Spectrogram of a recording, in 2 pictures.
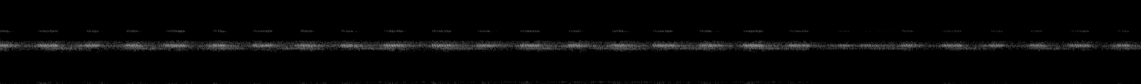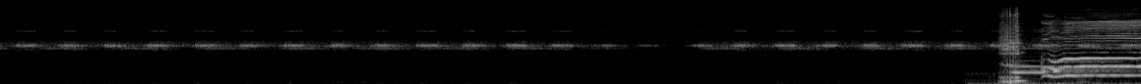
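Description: Cricket chirping steadily at one high pitch, about two to three chirps a second, with a brief break a little after halfway. Music with singing comes in at the very end.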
